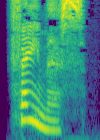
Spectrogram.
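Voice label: "famous", British English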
